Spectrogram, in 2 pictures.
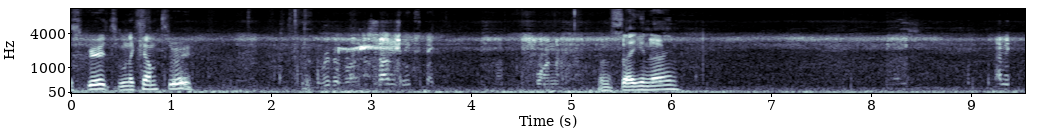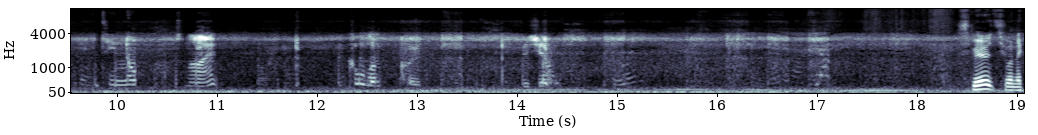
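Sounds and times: radio static hiss: 0:00.0 - 0:19.0.

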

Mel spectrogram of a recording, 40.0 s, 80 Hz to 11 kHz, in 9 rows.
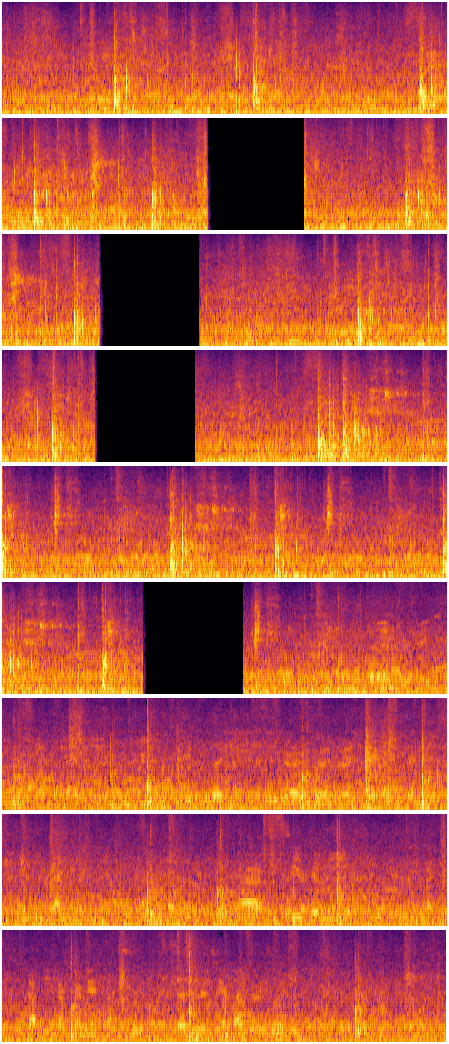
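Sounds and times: murmur of spectators: 0:00.0 - 0:06.5, 0:10.9 - 0:14.3, 0:15.3 - 0:23.7, 0:24.7 - 0:40.0
people talking: 0:00.4 - 0:06.5, 0:11.8 - 0:14.2, 0:15.4 - 0:23.6, 0:24.7 - 0:40.0
tennis balls bouncing on court: 0:00.7 - 0:03.0, 0:04.0 - 0:06.4, 0:08.4 - 0:09.9, 0:16.4 - 0:23.6, 0:27.8 - 0:28.5, 0:29.6 - 0:34.8, 0:37.4 - 0:38.1, 0:38.8 - 0:39.8
tennis balls hit with rackets: 0:00.7 - 0:03.0, 0:04.0 - 0:06.5, 0:08.3 - 0:09.9, 0:16.3 - 0:23.7, 0:26.7 - 0:28.6, 0:29.6 - 0:34.8, 0:35.5 - 0:39.8.

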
